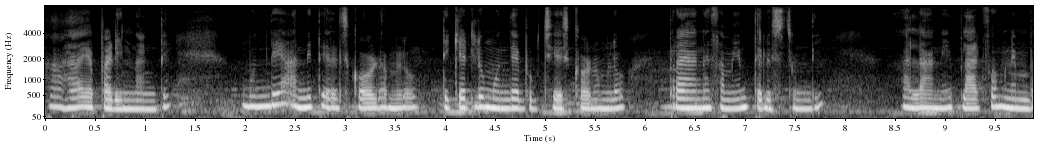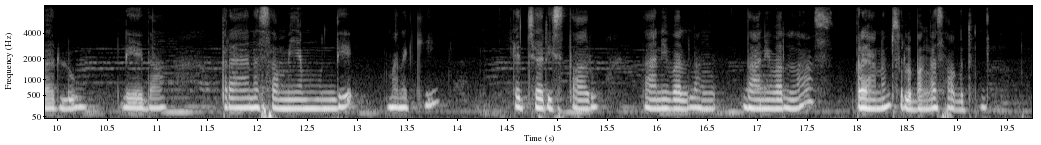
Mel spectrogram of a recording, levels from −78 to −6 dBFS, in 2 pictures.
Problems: background sounds at intervals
